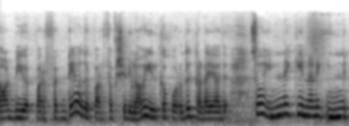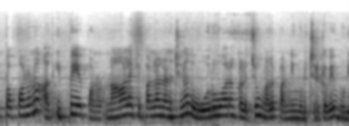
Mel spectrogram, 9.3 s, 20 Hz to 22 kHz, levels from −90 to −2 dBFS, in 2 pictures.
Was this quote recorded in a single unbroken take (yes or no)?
yes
